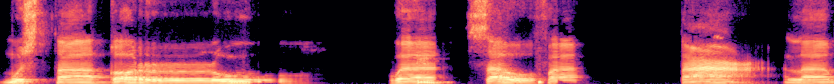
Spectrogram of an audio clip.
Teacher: bacaan idgham bi gunnah masuk dengan mendengung, yaitu mendengung wawu. Ditandai wawunya ada tasdidnya, ditahan biar tampak mendengungnya.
